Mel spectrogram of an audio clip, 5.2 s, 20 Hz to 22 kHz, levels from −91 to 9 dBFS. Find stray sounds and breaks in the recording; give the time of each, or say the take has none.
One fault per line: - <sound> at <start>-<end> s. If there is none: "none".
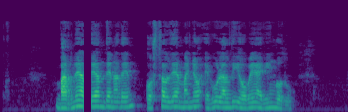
- dropout at 1.3-1.4 s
